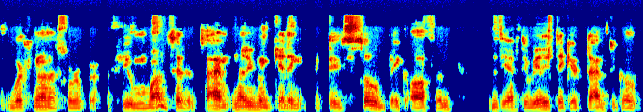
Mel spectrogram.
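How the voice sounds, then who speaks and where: Husky low-voiced man teaching hacking. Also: darkish tone, no room sound, rough recording. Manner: chatty, joking asides to chat. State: a bit out of breath. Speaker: bug bounty instructor. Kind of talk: casual livestream lesson.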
